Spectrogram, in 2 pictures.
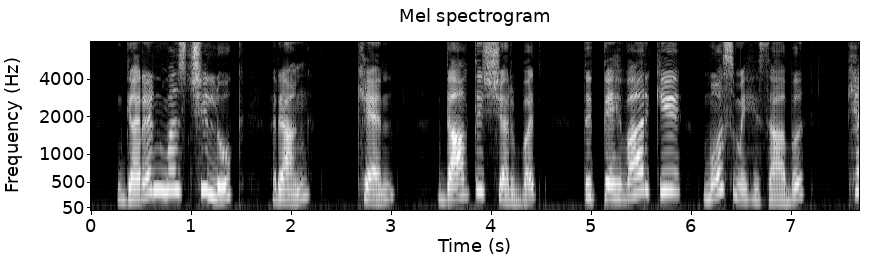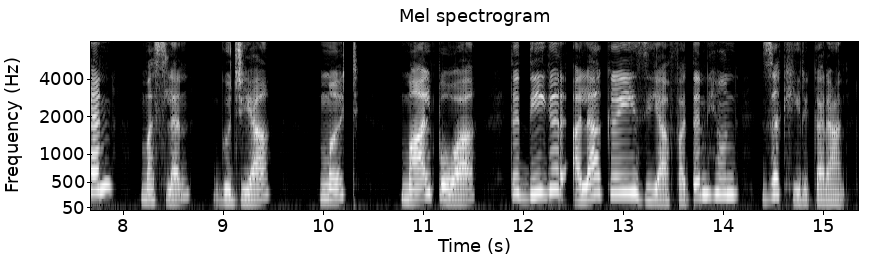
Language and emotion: Kashmiri, neutral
